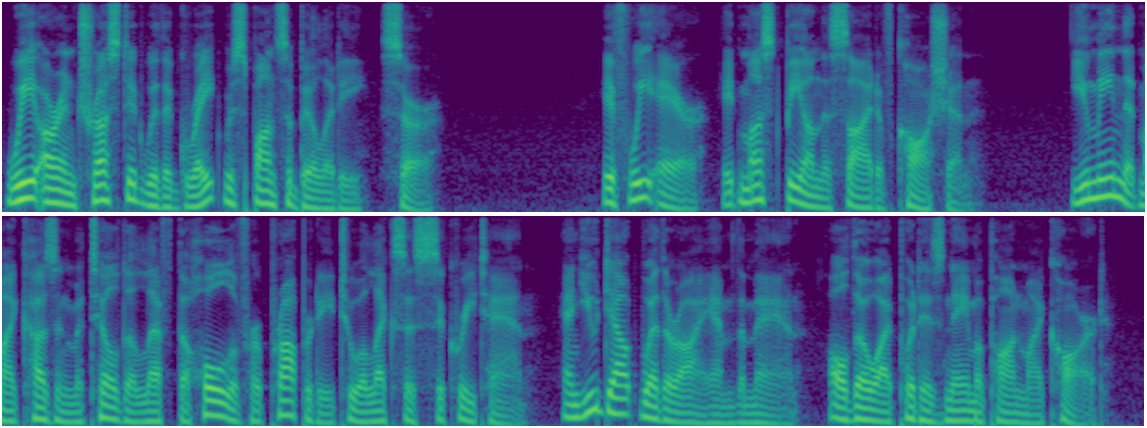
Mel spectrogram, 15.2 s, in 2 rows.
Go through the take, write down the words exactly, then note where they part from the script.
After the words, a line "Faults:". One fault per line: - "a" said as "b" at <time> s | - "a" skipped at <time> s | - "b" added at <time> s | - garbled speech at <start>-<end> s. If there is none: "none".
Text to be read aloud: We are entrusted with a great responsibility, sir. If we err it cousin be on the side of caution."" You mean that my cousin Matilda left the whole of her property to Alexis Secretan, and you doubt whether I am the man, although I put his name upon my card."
We are entrusted with a great responsibility, sir. If we err it must be on the side of caution."" You mean that my cousin Matilda left the whole of her property to Alexis Secretan, and you doubt whether I am the man, although I put his name upon my card."
Faults:
- "cousin" said as "must" at 4.9 s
